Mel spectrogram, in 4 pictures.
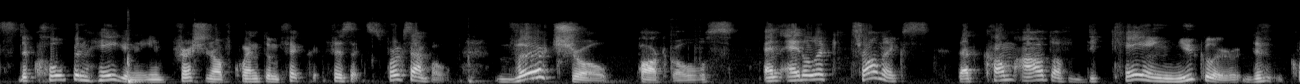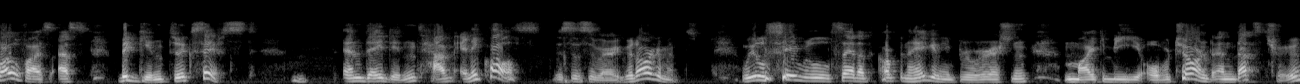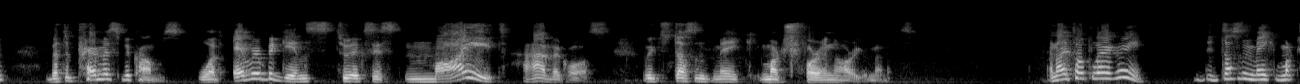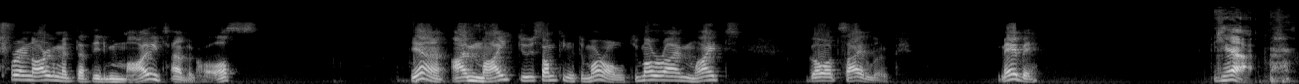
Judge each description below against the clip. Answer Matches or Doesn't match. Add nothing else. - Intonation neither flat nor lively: Doesn't match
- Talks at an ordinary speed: Doesn't match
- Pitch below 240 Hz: Matches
